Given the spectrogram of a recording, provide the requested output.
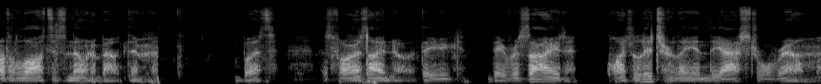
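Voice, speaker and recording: A man whispers in a put-on character voice. His pace is moderate. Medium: actual play. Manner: measured, formal, reserved.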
